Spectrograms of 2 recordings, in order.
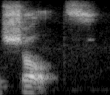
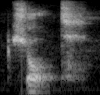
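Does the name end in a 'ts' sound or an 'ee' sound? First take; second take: ts sound; ee sound. First: The name ends in a 'ts' sound. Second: The name ends in an 'ee' sound. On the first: The speaker calls it wrong. "I was saying it wrong yesterday. I was saying Schultz" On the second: The speaker calls it right. "And it's Schultz, S C H U L T E"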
